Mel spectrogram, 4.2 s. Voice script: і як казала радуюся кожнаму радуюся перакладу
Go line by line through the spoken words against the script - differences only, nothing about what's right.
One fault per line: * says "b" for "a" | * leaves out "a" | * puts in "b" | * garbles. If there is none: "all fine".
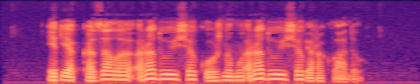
all fine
